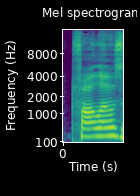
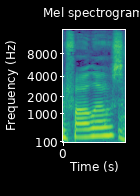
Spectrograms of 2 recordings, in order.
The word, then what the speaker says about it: Follows: And it's kind of her and I always pair her with the Anne of Green Gables actress because they both have weird pronunciations of their names, because like, she's Megan Follows instead of Megan Follows.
